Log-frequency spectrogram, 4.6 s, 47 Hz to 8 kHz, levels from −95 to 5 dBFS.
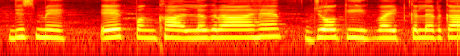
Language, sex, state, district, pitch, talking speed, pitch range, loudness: Hindi, female, Uttar Pradesh, Saharanpur, 260 Hz, 145 wpm, 255-265 Hz, -14 LUFS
